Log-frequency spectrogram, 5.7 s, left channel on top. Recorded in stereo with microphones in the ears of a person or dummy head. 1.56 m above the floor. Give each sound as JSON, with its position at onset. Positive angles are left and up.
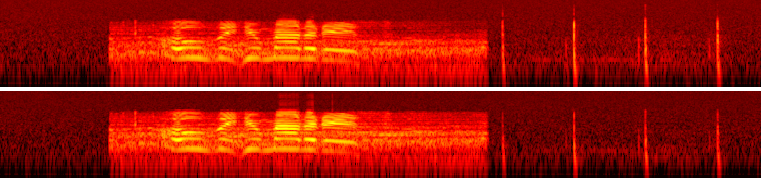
{"t": 0.8, "sound": "a shout", "side_deg": -30}
{"t": 3.8, "sound": "footsteps", "side_deg": 65}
